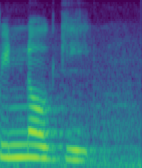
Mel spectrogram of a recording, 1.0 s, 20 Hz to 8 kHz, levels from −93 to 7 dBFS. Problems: none marked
